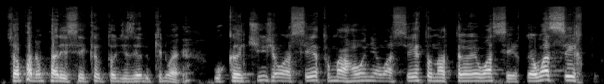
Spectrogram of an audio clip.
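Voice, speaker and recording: This Brazilian commentator and channel host talks fast in a high voice with a steady, darkish tone, ranting after a football match. He is emphatic and blunt, repeats lines, and swears mildly, recording in a home room with a fan running while a new studio is set up.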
